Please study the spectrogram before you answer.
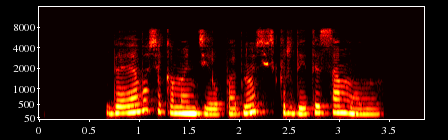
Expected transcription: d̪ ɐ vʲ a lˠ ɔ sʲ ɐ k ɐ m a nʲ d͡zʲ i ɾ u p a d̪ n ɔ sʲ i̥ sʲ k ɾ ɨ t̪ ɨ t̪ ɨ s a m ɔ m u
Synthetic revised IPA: d̪ ɐ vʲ a lˠ ɔ sʲ ɐ k ɐ m a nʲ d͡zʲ i ɾ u p a d̪ n ɔ sʲ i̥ t͡sʲ k ɾ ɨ d̪ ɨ t̪ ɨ s a m ɔ m u

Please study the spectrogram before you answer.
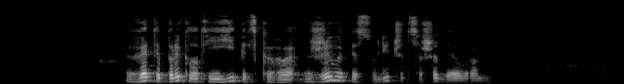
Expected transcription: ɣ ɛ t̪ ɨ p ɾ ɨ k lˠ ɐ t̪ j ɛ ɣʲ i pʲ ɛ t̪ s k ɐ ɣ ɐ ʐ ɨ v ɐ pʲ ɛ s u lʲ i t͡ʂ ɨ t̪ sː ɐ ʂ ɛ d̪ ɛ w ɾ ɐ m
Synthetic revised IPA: ɣ ɛ t̪ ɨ p ɾ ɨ k lˠ ɐ t̪ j ɛ ɣʲ i pʲ ɛ t̪ s k ɐ ɣ ɐ ʐ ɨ v ɐ pʲ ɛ s u lʲ i t͡ʂ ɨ t̪ sː ɐ ʂ ɛ d̪ ɛ w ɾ ɐ m

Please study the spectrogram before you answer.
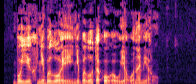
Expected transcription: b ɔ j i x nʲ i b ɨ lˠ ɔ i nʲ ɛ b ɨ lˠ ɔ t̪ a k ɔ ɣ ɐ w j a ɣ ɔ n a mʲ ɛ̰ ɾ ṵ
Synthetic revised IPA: b ɔ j i x nʲ ɛ b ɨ lˠ ɔ i nʲ ɛ b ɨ lˠ ɔ t̪ a k ɔ ɣ ɐ w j a ɣ ɔ n a mʲ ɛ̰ ɾ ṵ

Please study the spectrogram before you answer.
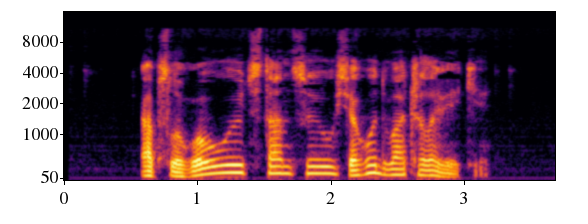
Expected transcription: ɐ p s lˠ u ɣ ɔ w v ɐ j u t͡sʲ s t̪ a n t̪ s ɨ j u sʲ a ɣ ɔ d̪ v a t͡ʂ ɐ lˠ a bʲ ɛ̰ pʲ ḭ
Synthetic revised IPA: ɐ p s lˠ u ɣ ɔ w v ɐ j u t͡sʲ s t̪ a n t̪ s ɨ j u sʲ a ɣ ɔ d̪ v a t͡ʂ ɐ lˠ a vʲ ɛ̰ kʲ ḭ

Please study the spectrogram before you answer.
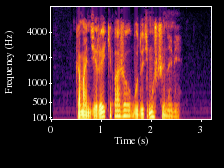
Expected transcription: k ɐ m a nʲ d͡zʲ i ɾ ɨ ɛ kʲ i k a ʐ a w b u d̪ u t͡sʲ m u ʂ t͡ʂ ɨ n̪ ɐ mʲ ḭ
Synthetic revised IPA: k ɐ m a nʲ d͡zʲ i ɾ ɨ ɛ kʲ i p a ʐ ɐ w b u d̪ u t͡sʲ m u ʂ t͡ʂ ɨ n̪ ɐ mʲ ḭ

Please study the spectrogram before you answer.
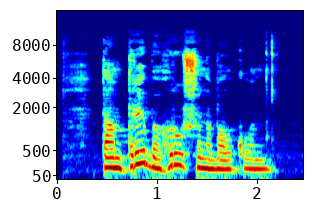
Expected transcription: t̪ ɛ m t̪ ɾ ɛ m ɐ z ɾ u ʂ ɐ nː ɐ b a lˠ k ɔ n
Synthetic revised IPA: t̪ a m t̪ ɾ ɛ b ɐ ɣ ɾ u ʂ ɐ n ɐ b a lˠ k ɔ n

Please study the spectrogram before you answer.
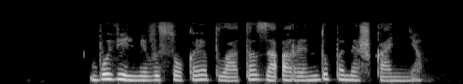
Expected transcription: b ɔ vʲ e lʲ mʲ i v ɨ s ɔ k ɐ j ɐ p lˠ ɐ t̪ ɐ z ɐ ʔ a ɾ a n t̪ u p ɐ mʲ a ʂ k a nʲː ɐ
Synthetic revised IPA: b ɔ vʲ e lʲ mʲ i v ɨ s ɔ k ɐ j ɐ p lˠ a t̪ ɐ z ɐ ʔ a ɾ ɛ n d̪ u p ɐ mʲ a ʂ k a nʲː ɐ

